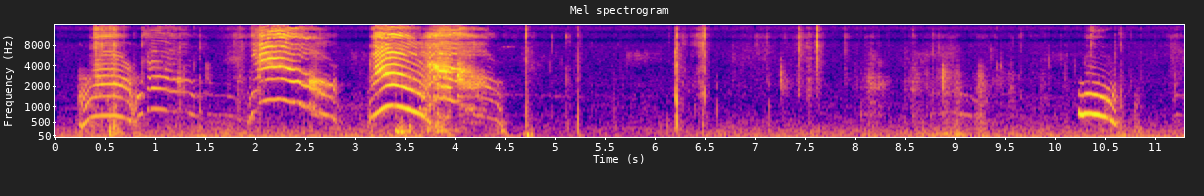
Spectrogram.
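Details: Protective mother cat with kittens gives three bright arching meows in quick succession, then quiet rustling and clicks before one final short mew.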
